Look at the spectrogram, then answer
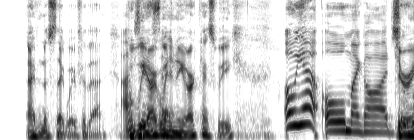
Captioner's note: laughs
